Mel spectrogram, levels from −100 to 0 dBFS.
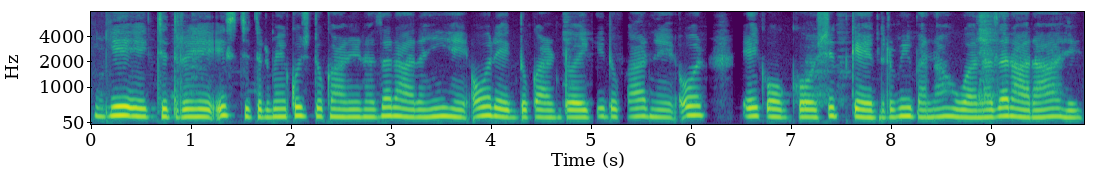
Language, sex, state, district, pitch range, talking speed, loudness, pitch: Hindi, female, Madhya Pradesh, Bhopal, 195-220 Hz, 195 wpm, -17 LUFS, 205 Hz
